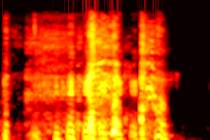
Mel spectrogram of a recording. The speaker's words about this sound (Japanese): あ、やばい、咳が。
